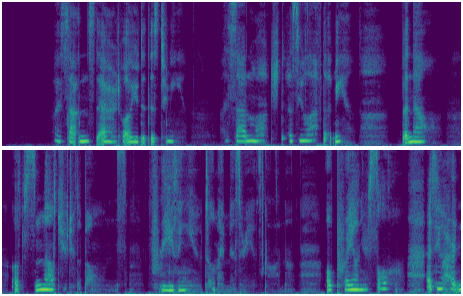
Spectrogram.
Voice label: spooky, creepy, poem, whispers, little girl, revenge, stereo, binaural; Cold as Ice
